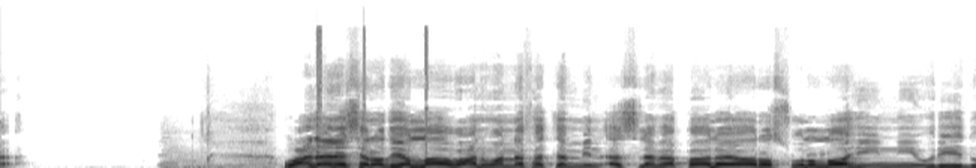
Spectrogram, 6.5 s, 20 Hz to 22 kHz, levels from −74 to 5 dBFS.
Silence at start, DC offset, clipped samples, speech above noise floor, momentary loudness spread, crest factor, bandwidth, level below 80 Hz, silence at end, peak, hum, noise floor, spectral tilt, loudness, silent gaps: 0 s; under 0.1%; under 0.1%; 58 dB; 8 LU; 14 dB; 19 kHz; -62 dBFS; 0 s; 0 dBFS; none; -70 dBFS; -5 dB/octave; -12 LUFS; none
